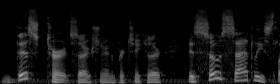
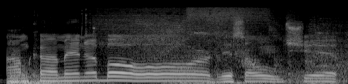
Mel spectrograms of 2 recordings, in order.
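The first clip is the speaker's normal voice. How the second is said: silly voice; 4 semitones higher, 8 dB louder, much slower than usual. Pretend. Narrating in a silly voice.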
